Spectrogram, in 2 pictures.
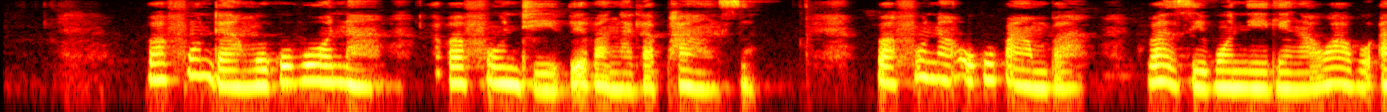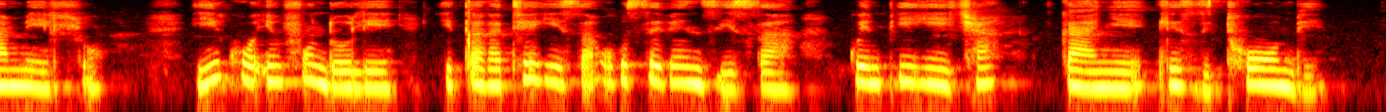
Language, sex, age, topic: North Ndebele, female, 18-24, education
